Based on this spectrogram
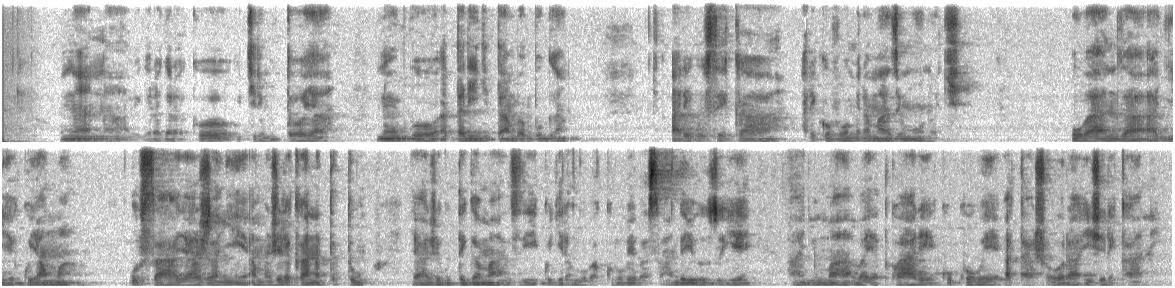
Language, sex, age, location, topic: Kinyarwanda, male, 18-24, Kigali, health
